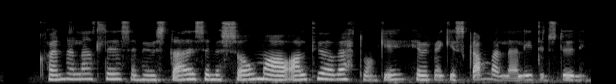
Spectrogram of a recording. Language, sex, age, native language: Icelandic, female, 30-39, Icelandic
